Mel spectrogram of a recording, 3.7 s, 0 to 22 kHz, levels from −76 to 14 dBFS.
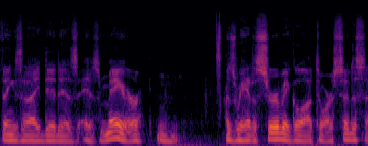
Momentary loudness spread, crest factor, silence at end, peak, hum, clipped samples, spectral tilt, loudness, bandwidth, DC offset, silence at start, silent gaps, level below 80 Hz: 14 LU; 16 dB; 0 s; -12 dBFS; none; under 0.1%; -5 dB/octave; -29 LUFS; 16.5 kHz; under 0.1%; 0 s; none; -62 dBFS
